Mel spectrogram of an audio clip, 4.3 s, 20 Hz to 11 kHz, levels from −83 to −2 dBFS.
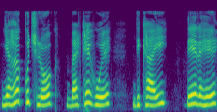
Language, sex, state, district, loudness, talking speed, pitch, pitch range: Hindi, female, Himachal Pradesh, Shimla, -13 LUFS, 110 wpm, 255 Hz, 240-280 Hz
